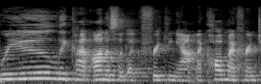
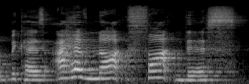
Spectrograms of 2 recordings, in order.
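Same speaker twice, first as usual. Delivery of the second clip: emotional; 4 dB quieter, slower than usual. Real, not acted. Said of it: "this makes me a little bit emotional".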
